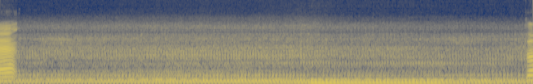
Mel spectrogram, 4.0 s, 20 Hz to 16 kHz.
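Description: Yamaha R15 sport bike's single-cylinder engine running steadily at cruising speed, heard from the rider's seat with road and wind noise. The engine note grows louder for about a second a little past halfway.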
